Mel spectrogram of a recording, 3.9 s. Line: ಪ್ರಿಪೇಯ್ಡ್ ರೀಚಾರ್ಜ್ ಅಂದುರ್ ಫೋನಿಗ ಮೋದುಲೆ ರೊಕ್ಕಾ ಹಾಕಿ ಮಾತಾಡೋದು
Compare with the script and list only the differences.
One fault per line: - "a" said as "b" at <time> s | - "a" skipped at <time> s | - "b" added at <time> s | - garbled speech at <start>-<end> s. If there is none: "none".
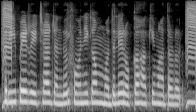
none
